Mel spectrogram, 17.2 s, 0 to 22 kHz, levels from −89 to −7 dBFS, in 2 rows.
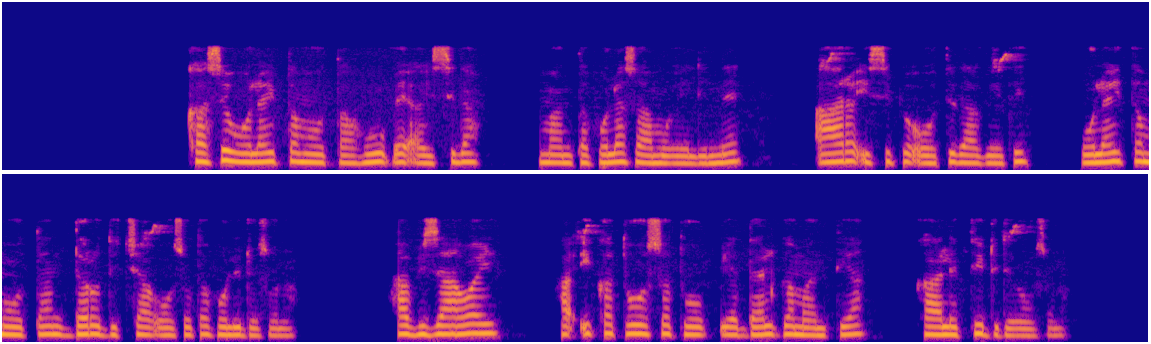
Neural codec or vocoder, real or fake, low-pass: vocoder, 44.1 kHz, 128 mel bands every 256 samples, BigVGAN v2; fake; 7.2 kHz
